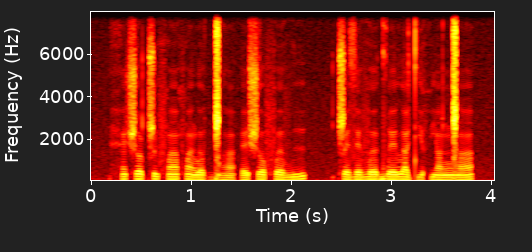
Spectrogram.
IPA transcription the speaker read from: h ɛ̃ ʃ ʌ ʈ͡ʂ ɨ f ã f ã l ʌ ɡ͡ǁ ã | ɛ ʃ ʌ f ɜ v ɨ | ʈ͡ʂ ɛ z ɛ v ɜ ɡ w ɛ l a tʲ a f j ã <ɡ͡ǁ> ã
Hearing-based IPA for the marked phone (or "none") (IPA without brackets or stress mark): ŋ͡ǁ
